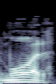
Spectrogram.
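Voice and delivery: "Maud" pitched low, as the Brooklyn driver said it; deep imitated Brooklyn "Maud"; his way of saying Maud. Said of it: "That's how he said it".

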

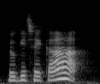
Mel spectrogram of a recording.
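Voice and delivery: normal talking voice

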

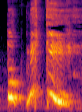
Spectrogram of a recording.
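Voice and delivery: very high, loud cartoon mouse voice; Mickey impression. ミッキーのモノマネ、とても高く大声で. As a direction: chirp it like Mickey. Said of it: "ミッキーマウス".

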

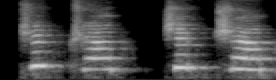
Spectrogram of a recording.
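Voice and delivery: tiny high-pitched trip-trap; high, dainty hoof sounds; small hooves. Acted. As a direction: tap out little hoofbeats in a high voice. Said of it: "had small hooves, and it went like this".

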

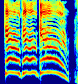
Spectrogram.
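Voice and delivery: very high, loud hammed-up British yelps; squawked British parody; mock British voice. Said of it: "what kind of thing I sound like".

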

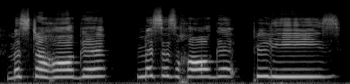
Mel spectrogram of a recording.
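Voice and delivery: high, loud begging through the wall; pleading cry. Acted. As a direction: plead with them desperately. Boy begs neighbours to stop.

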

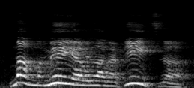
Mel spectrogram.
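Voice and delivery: hammed-up Italian pizza chef, slow and high; Italian accent. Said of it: "the best impression I could right now".

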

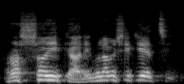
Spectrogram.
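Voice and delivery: usual speaking voice

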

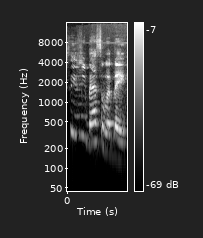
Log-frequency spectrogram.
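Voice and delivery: laughing, high and loud through the words; can't get the line out for laughing. Real, not acted. Cast member cracking up while suggesting a line, laughing.

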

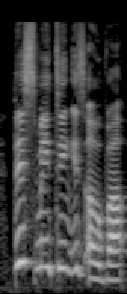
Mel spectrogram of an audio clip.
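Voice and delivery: high, loud dismissal; commanding announcement. Acted. Grand High Witch closing the witches' meeting, loudly commanding. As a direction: call the meeting closed at full voice.

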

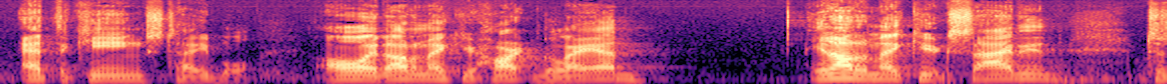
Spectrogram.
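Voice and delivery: rising, fervent sermon voice; impassioned pulpit appeal; preaching. Acted. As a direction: stir the congregation's hearts. Preaches to the congregation.

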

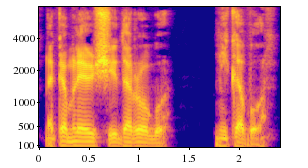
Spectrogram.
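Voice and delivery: ordinary delivery

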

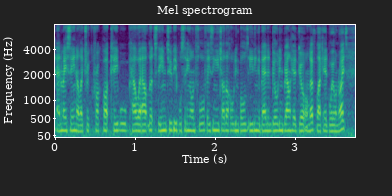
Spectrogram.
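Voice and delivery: rattled off very fast; rapid prompt reading. Shown as a demonstration. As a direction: rush through the list in one breath.

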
